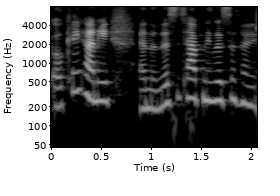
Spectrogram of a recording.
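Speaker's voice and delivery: play-acted, creepily calm voice. Retelling how a nurse on the first unit handed over reports: imitating a nurse's creepy calm tone. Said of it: "who would very creepily".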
